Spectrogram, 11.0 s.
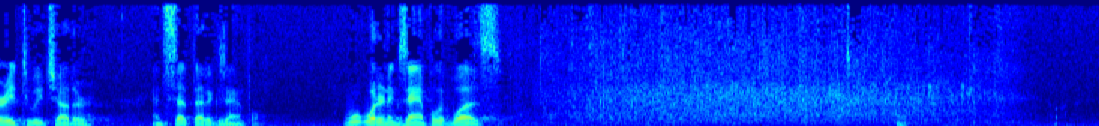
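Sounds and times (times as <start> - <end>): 
speech: 0.0 - 2.7, 3.4 - 5.1
weak audience clapping: 5.1 - 10.2.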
